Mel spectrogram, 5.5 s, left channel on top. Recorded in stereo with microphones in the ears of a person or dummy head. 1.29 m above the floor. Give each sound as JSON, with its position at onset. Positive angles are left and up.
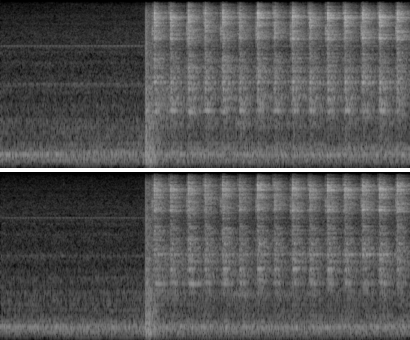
{"t": 1.9, "sound": "ticking", "side_deg": 0, "distance_m": 0.7}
